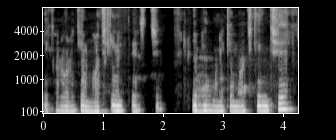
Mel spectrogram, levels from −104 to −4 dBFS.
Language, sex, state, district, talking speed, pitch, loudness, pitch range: Bengali, male, West Bengal, Jhargram, 125 wpm, 135 Hz, -25 LUFS, 130-140 Hz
